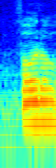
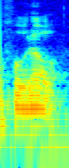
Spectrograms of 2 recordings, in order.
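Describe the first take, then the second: First: PHOTO as FOH-toh, front stressed; stress on first syllable. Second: PHOTO as foh-TOH, end stressed; stress on last syllable. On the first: Teacher contrasting two choices, photo stressed on FOH. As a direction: put the weight on the FOH of photo. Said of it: "the correct way, or you could say". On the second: Teacher contrasting two choices, photo stressed on TOH. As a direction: shift the weight of photo onto TOH. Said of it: "or you could say photo". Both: Shown as a demonstration.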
